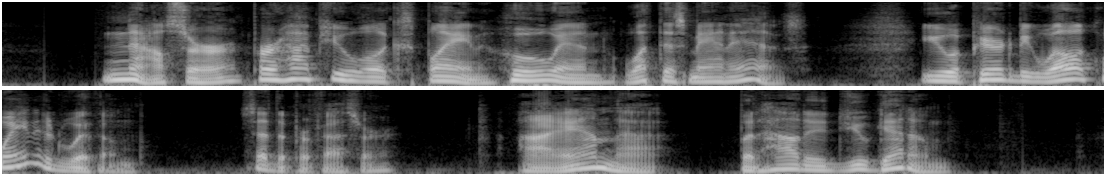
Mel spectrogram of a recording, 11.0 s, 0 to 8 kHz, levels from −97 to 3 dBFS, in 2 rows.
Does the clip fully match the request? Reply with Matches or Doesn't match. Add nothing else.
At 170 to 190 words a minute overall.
Matches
